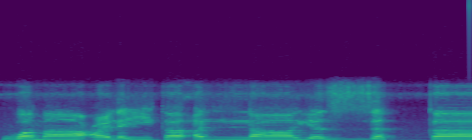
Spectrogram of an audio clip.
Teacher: वमा अलैका अल्ला यज़्ज़क्का, वमा अलिफ मद अदा करना है, अलैका आइन वस्ते हलक से अदा करें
